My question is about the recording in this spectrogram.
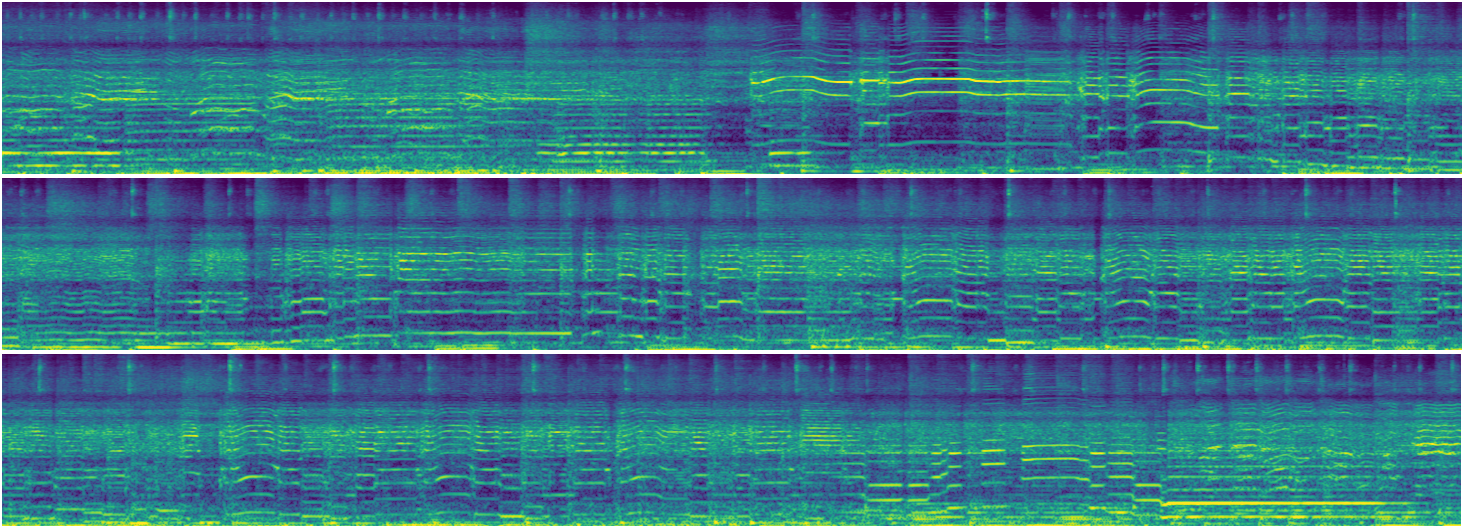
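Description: Live rock band playing an instrumental passage: an electric guitar lead with bent and wavering notes over drums and bass.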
